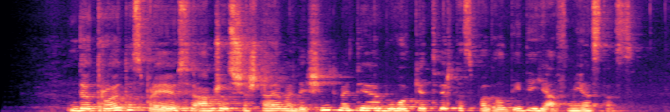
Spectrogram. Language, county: Lithuanian, Vilnius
